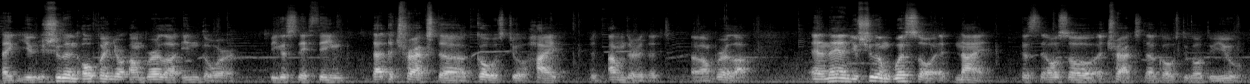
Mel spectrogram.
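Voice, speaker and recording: A man in his twenties from Taiwan, a student giving earnest, halting interview answers with some restarts. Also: on the low side. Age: 20s. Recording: roomy echo with guitar music.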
